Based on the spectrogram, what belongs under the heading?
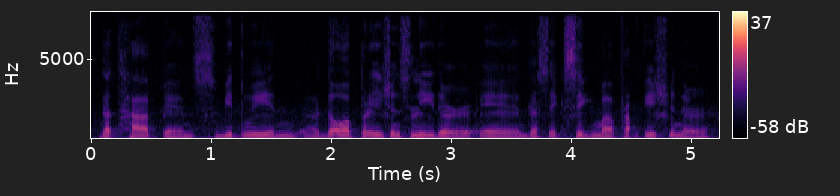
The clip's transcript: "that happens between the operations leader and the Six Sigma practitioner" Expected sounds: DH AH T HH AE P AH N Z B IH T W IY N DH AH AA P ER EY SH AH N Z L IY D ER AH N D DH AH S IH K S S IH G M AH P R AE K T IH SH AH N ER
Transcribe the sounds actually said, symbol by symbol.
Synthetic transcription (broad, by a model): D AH T HH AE P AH N S B IH T W IY N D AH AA P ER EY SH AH N S L IY D ER AH N D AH S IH K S S IH G M AH P R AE K T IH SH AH N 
